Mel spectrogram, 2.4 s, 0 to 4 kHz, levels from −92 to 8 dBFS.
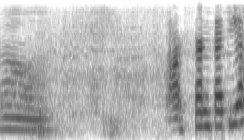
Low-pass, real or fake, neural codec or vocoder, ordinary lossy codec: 3.6 kHz; fake; codec, 44.1 kHz, 1.7 kbps, Pupu-Codec; none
